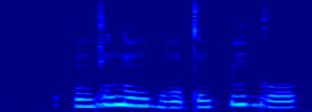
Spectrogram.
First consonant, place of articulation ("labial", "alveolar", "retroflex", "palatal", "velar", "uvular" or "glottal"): glottal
